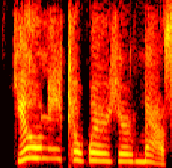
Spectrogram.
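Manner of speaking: high, screaming, demanding delivery. Retelling a guy screaming at an aunt about her mask: imitating someone screaming. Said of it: "this guy was screaming at her".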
